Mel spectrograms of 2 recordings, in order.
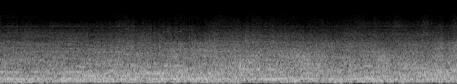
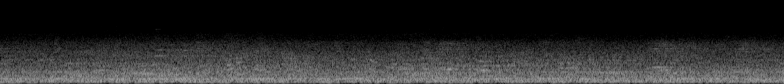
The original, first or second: second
